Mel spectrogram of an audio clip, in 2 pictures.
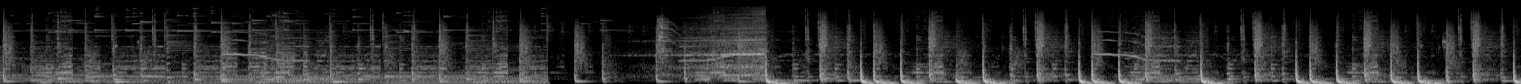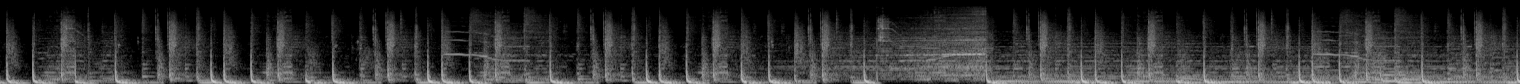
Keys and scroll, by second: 0.0 space, 0.1 space, 0.8 space, 1.4 space, 3.9 ctrl+alt+z, 4.0 space, 4.4 ], 9.1 space, 11.1 space, 19.1 ctrl+alt+d, 20.3 6, 23.3 ctrl+alt+z, 25.6 ctrl+j, 25.9 v.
